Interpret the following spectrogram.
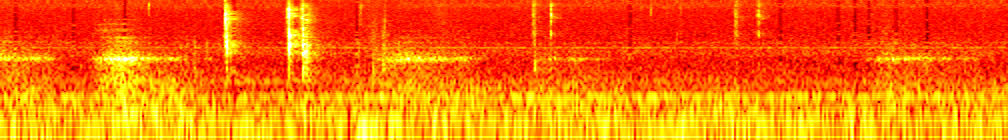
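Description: A few faint, sharp clicks of computer keys and mouse buttons over near-silent room tone, two of them in quick succession about two seconds in.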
